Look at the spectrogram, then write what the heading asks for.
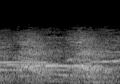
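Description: Crowd at a live radio show chanting for a rapper, a dense, steady roar of massed voices that stays loud and continuous throughout the moment, without any break or pause.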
